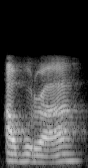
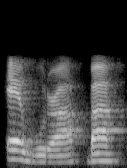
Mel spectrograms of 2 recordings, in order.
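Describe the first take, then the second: First: "Awura" with ah first, ah-WOO-drah; Asante pronunciation. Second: "Ewura, Ba" as eh-WOO-drah, bah; Fanti pronunciation. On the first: Lecturer recapping the title, "Awura" as ah-WOO-drah. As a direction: lead "Awura" with open ah. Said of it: "shift between the E and the A". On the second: Lecturer recapping the Fanti title, "Ewura, Ba" as eh-WOO-drah, bah. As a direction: start "Ewura, Ba" on eh and split off bah. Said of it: "in Fanti". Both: Shown as a demonstration.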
